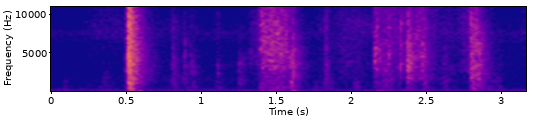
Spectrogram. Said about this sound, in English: I'm going to cut down another 1/2 inch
